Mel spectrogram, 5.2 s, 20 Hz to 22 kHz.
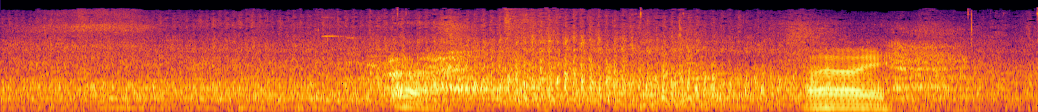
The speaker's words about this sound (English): Skip lorry trying to do a 3-point turn in front of me onto the pavement.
